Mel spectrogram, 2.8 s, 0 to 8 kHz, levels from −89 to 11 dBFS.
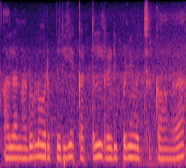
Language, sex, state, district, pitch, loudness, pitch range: Tamil, female, Tamil Nadu, Kanyakumari, 190 Hz, -17 LUFS, 185-200 Hz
